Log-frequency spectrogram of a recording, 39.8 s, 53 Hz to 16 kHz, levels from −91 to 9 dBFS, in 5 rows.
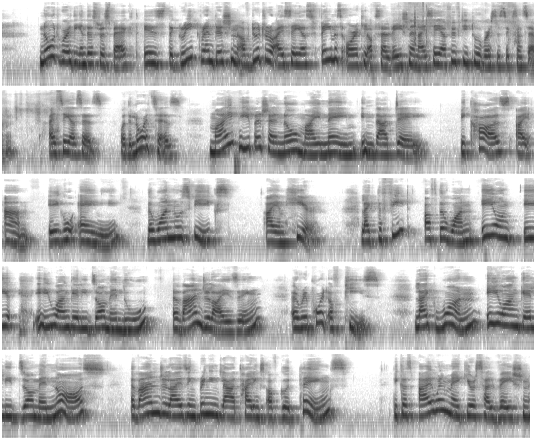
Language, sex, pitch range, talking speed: English, female, 220-275 Hz, 115 wpm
